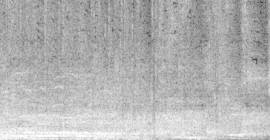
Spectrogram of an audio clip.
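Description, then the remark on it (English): An audience at the Great Arizona Puppet Theater applauds in a dense, steady wash of clapping that holds at an even, loud level for about three seconds, with a faint murmur of voices mixed in. “It's okay to clap.”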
